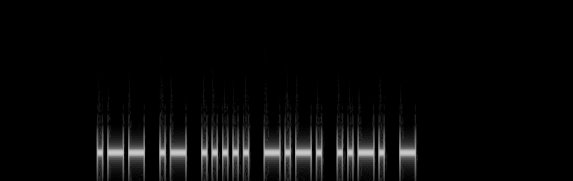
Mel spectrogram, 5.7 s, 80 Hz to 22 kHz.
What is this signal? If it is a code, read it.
Morse code, heard as a keyed tone, about 23 wpm, 700 Hz. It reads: WA5CFT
